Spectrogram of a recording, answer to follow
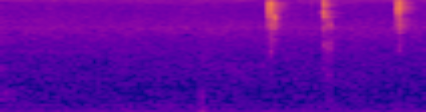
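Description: A low steady electrical hum with three faint clicks in the second half, from a digital pen as the slide is marked up with handwritten ink.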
